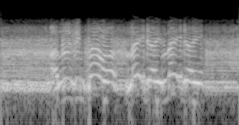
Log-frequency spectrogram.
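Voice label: English damaged engine mood medium; War Thunder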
